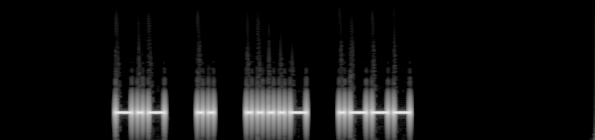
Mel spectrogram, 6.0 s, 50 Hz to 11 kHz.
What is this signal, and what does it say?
Morse code, heard as a keyed tone, about 22 wpm, spaced as for 16 wpm, 700 Hz. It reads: KI4J
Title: USA Call Signs - 4 Characters - 2x Character Spacing - 22wpm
